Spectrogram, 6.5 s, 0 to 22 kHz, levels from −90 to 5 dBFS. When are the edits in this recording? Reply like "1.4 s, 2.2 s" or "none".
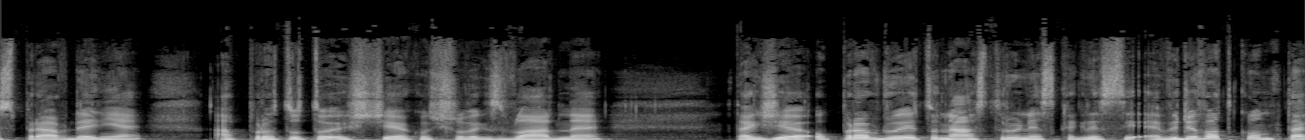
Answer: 3.5 s

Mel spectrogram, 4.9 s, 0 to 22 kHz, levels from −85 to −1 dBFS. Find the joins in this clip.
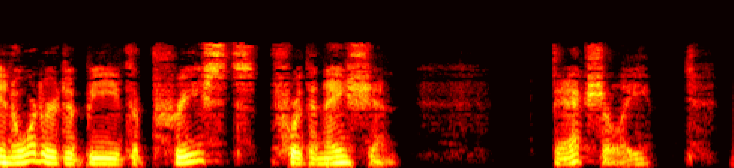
3.7 s

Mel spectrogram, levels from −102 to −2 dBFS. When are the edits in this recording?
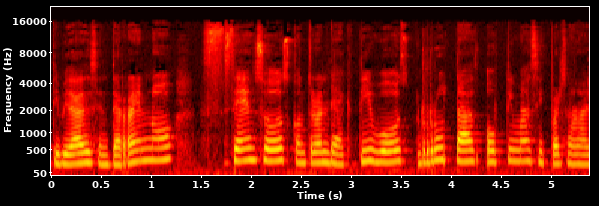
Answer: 1.7 s

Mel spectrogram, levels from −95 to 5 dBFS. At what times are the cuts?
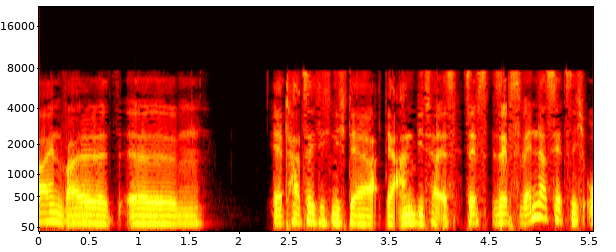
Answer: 4.2 s

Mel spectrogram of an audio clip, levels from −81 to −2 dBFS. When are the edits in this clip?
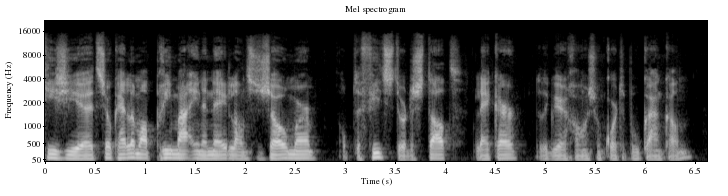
4.9 s

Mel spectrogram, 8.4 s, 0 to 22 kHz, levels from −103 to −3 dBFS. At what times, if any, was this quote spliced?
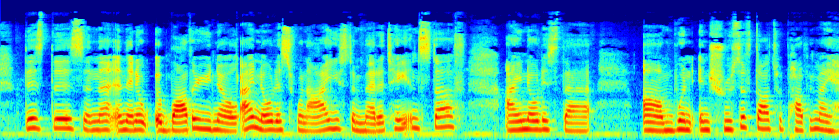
2.3 s

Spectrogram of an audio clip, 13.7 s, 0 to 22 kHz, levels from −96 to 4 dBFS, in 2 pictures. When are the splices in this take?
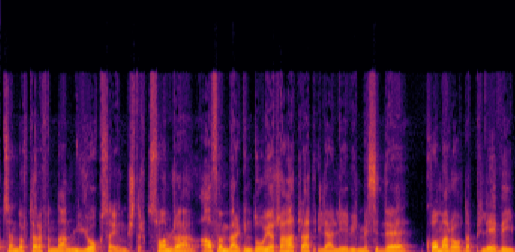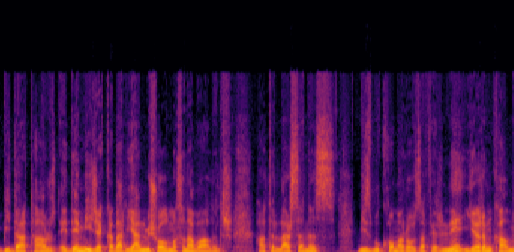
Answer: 1.9 s

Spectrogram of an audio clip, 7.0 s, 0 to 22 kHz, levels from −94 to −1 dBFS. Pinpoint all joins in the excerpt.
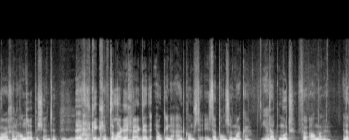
1.5 s, 3.0 s

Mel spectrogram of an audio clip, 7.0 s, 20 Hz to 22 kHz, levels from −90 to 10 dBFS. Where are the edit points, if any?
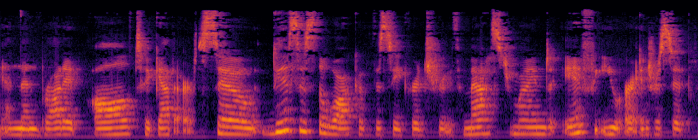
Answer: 1.9 s

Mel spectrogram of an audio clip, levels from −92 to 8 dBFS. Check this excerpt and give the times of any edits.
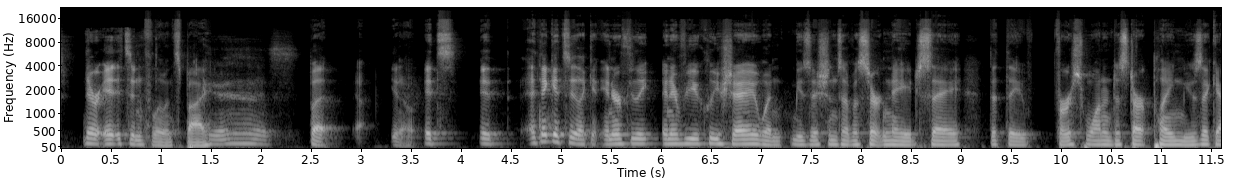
2.4 s

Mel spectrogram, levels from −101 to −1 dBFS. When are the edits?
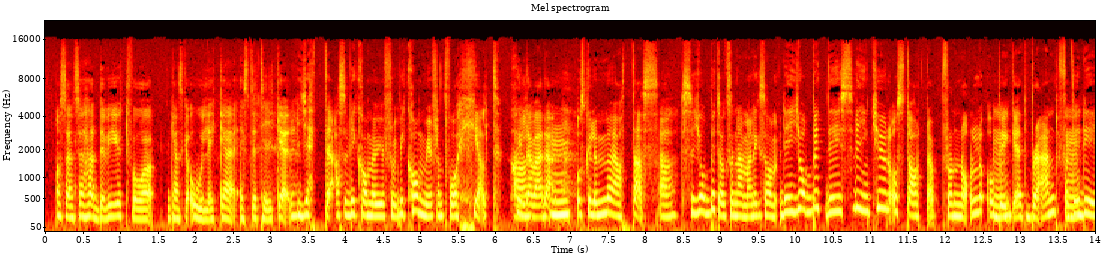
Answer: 8.5 s

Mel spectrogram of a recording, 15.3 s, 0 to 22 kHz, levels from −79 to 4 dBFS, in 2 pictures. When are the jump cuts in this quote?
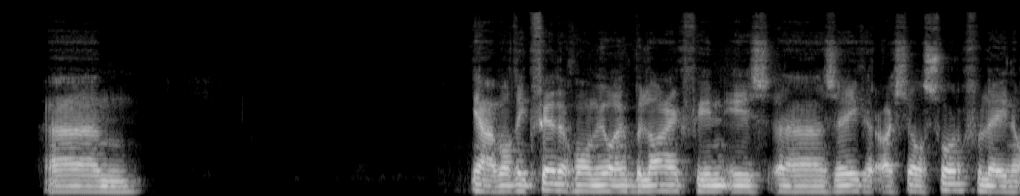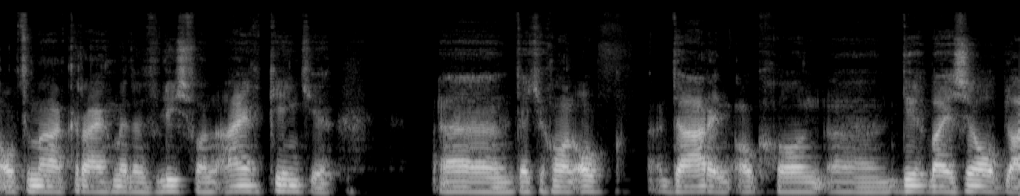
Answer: none

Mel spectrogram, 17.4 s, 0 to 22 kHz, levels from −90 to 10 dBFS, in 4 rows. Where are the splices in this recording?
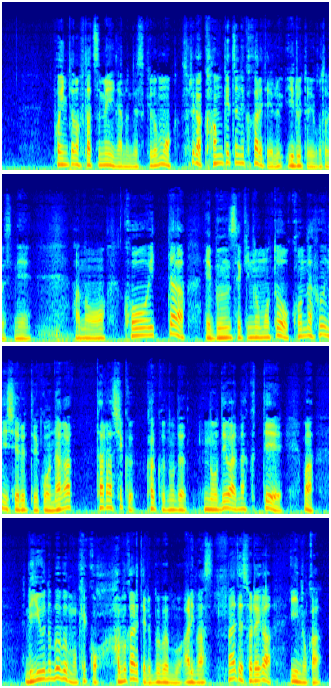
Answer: none

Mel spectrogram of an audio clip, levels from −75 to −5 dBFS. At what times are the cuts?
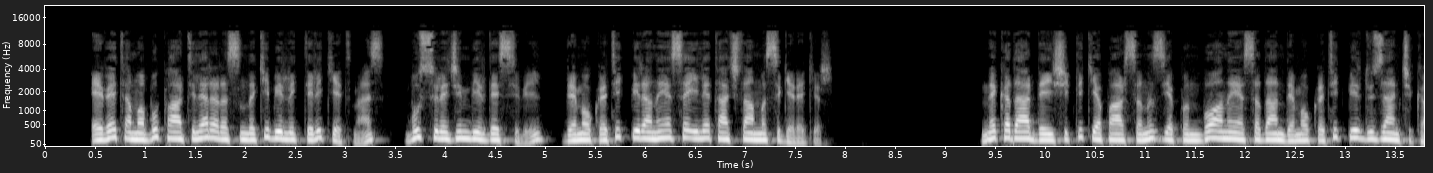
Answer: none

